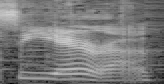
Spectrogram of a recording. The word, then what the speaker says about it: Sierra: Oh yeah, it's pronounced Sierra, like the mist or the mountains.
